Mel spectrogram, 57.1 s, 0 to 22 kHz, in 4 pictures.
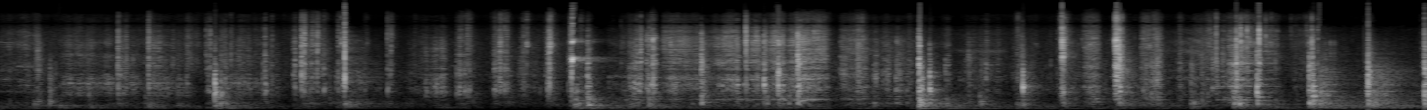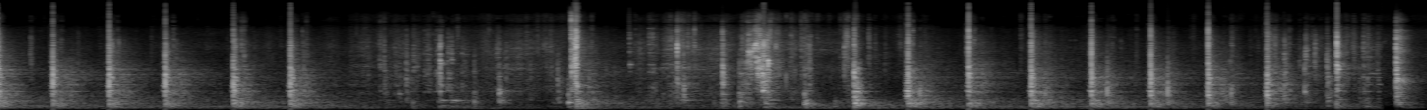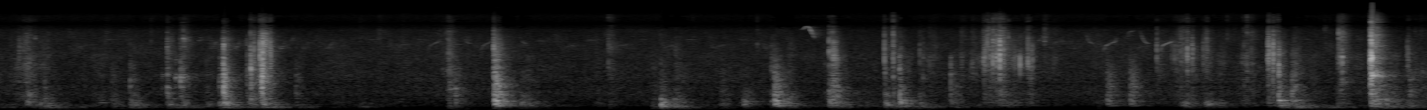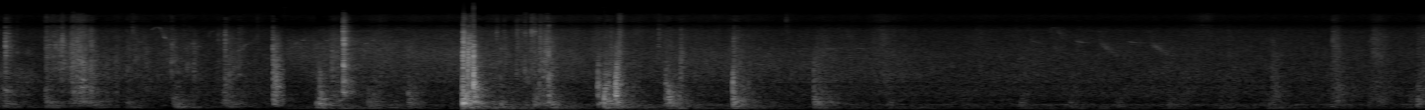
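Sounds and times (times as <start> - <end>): scraping or rubbing: 0.0 - 3.4, 4.2 - 10.0
tool striking wood: 9.1 - 19.3, 19.9 - 28.5.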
